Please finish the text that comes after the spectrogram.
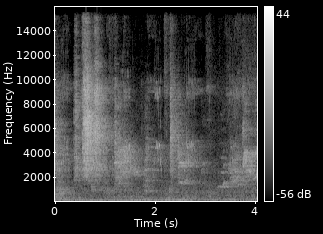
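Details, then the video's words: Budgerigar brood of six chicks, hungry in the nest on day 20: one sharp hissing rasp opens, followed by softer wheezy begging notes and a final harsh burst. "06 beautiful chicks are very hungry"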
